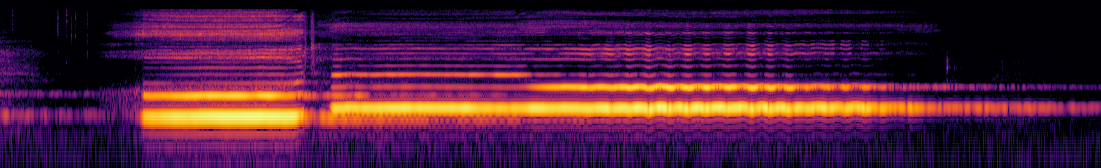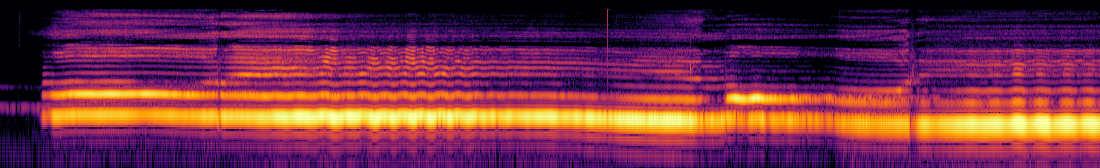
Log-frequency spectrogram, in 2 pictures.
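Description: A slow, wordless vocal melody of long held notes with vibrato, gliding between pitches. It drops out briefly about halfway through, then comes back on a note that slides slowly downward.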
